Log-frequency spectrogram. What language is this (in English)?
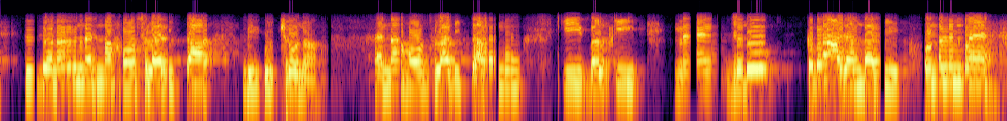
Punjabi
